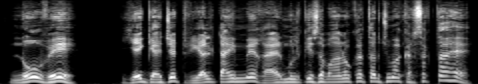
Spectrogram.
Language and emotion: Urdu, surprised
